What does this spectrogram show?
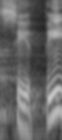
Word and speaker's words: Siti: Itulah mengapa buku-buku menuliskannya sebagai ST dan SD, diucapkan seperti Siti dan Sidi .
